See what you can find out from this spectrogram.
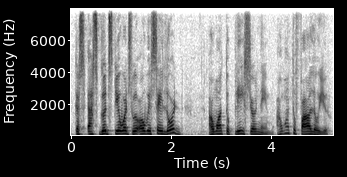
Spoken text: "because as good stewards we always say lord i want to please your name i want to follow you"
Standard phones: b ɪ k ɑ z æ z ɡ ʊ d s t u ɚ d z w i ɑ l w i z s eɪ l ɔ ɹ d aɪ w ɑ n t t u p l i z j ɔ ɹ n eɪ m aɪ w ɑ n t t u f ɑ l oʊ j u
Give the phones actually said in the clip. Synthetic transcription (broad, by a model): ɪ k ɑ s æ s ɡ ʊ d s t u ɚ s w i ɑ l w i s eɪ l ɔ ɹ d aɪ w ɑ n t t u p l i s j ɔ ɹ n eɪ m aɪ w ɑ n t t u f ɑ l oʊ j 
